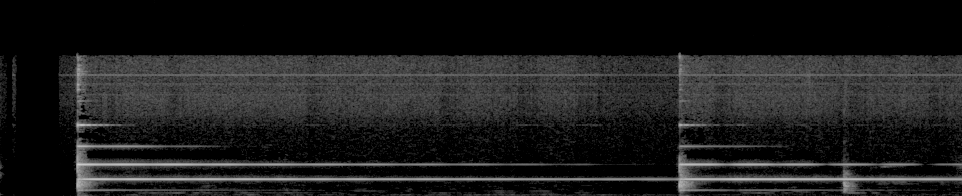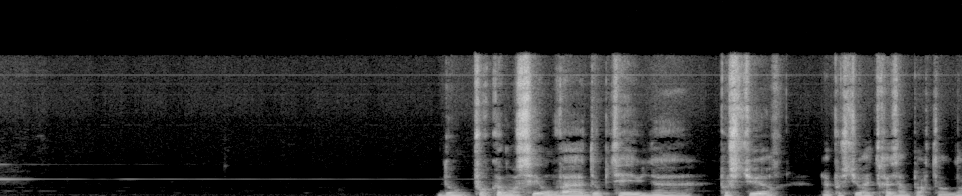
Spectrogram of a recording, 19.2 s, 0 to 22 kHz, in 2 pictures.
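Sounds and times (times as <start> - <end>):
small meditation bell ringing: 0.8 - 14.0
speech: 14.0 - 19.2.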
